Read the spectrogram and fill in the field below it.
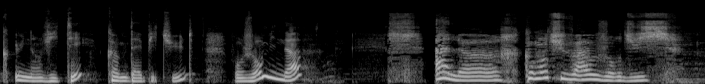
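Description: From 3.58 s to the end, the sound suddenly turns dull and synthetic, with nothing above 11.5 kHz and no gap. This is an adaptive stream at a lower bitrate.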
